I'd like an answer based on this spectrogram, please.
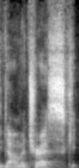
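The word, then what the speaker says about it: Dimitrescu: um but yeah and and i met lady domitresk and yeah she did i pronounced that right yeah yeah well it's yes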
